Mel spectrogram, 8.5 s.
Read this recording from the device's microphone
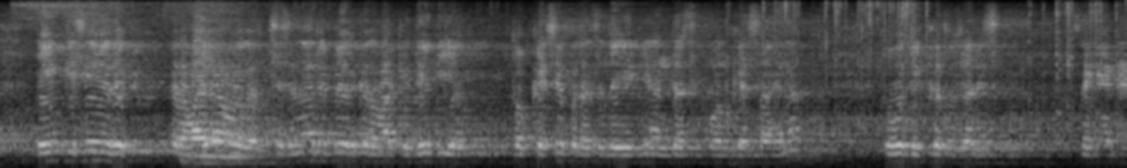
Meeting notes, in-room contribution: present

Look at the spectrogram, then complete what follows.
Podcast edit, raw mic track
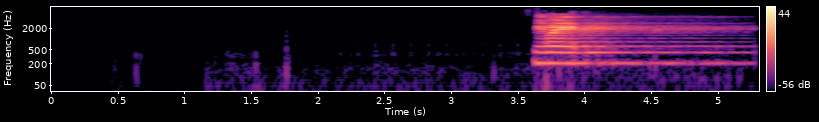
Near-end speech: present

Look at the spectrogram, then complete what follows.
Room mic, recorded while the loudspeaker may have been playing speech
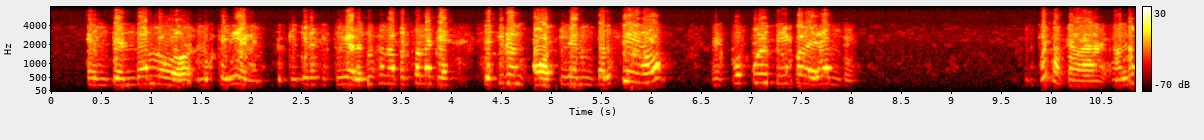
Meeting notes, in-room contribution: none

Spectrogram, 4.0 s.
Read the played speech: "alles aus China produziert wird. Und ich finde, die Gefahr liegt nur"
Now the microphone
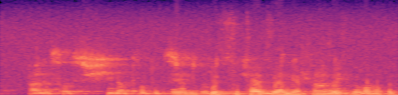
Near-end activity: present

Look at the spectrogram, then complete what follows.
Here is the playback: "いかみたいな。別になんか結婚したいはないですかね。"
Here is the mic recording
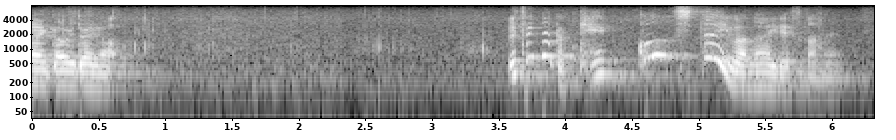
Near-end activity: none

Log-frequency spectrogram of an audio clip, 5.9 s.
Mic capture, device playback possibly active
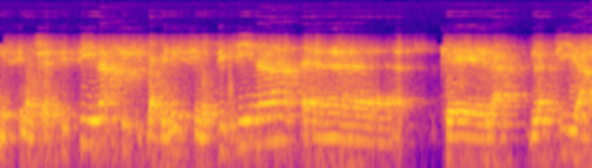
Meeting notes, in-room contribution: none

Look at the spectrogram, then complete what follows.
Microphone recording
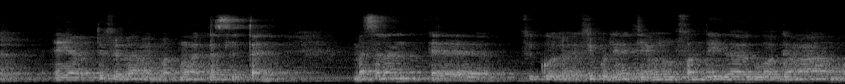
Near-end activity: none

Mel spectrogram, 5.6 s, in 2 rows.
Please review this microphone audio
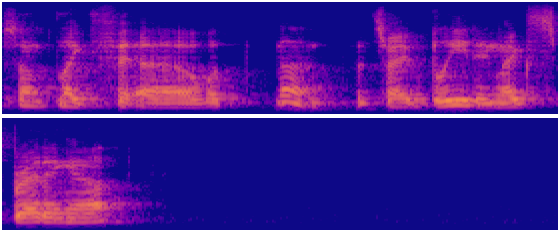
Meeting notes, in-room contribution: none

